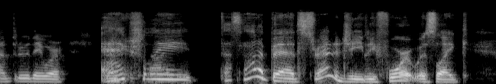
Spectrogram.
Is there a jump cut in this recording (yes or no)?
yes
